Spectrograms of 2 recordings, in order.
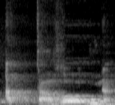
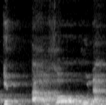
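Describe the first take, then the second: First: The word begins with the vowel a. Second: The word begins with the vowel i. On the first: The speaker calls it right. "tetapi harus" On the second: The speaker calls it wrong. "Tidak boleh dibaca"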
